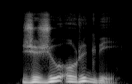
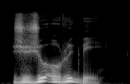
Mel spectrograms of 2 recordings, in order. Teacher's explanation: You got to engage that French R at the back of the throat and the French U, which is super tight.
